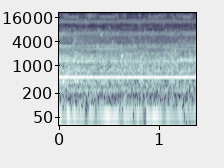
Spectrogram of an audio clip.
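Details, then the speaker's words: Perkin Elmer 198072 furnace cooling system chiller running with glycol water, its hose looped back to itself; even pump whir under soft hiss of flowing water in the tank, like an aquarium, no knocks or surging. Normal circulation. "you can hear it in the tank kind of sounds like an aquarium fish tank"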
